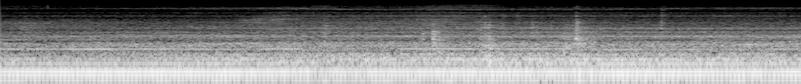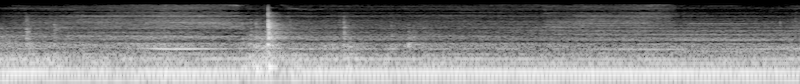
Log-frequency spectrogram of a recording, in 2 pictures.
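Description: Heavy construction machinery's diesel engine running steadily at a site, with a few light knocks and one sharp metallic clank about eight seconds in.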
